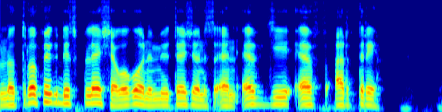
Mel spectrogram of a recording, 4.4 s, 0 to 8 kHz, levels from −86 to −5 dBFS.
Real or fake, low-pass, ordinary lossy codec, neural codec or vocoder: fake; none; none; codec, 16 kHz, 16 kbps, FunCodec, trained on Chinese and English, 50 frames a second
